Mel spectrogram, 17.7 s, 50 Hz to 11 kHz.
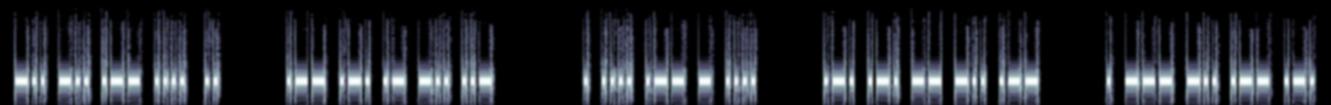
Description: Morse code, heard as a keyed tone, about 21 wpm, 800 Hz. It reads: DDWHI WRADU EHWTH RRMDW EODWR
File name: CW / DET / 1 3 1500C S B 20wpm 1754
